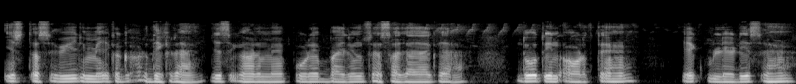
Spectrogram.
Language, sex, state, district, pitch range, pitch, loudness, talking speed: Hindi, male, Bihar, Patna, 125-140 Hz, 130 Hz, -19 LUFS, 175 wpm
